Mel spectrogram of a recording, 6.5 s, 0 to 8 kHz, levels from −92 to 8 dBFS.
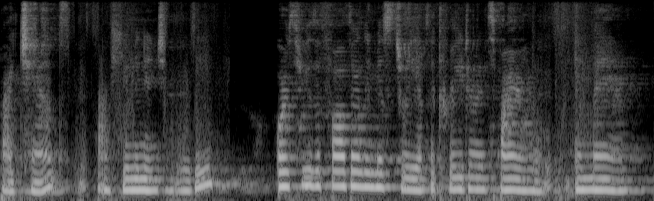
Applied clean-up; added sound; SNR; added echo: neural separator model SepFormer DNS4.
